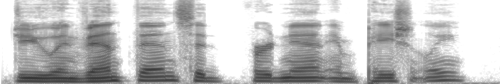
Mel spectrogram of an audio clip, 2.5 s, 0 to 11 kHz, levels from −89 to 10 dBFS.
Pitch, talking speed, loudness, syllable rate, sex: 125 Hz, 170 wpm, -18 LUFS, 5.6 syllables/s, male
